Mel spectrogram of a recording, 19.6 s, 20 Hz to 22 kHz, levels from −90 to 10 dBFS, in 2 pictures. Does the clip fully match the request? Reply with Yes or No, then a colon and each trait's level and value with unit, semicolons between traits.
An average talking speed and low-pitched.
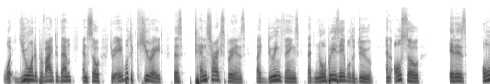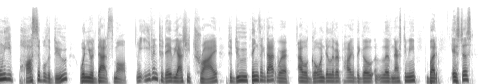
Yes: average, 190 wpm; low, 125 Hz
